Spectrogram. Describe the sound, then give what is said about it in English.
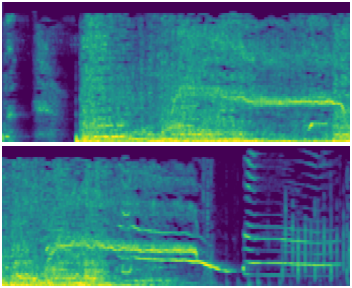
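A big, loud monster roar, given on command in a scare simulator, bursts out after a brief pause and holds for about nine seconds, rough and sustained, with a wavering high tone sliding downward near the end before a shrill ringing finish. “Now, give us a big, loud roar.”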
